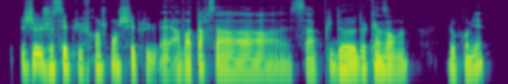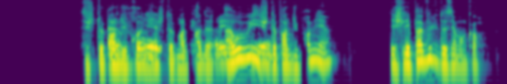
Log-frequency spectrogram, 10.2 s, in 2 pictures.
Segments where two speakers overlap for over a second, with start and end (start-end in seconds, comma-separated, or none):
6.2-7.8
